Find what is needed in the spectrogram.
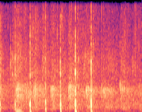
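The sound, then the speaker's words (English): Soft applause from a church audience welcoming newcomers: a steady patter of hands with a few sharper, evenly spaced claps standing out over a faint wash of clapping, lasting about two seconds. “A round of applause.”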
